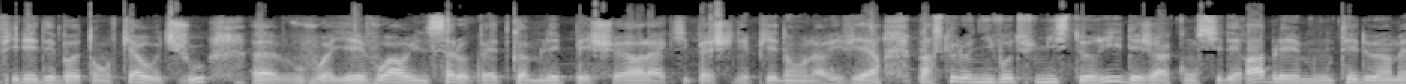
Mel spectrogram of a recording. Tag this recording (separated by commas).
Speech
